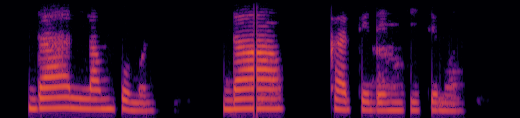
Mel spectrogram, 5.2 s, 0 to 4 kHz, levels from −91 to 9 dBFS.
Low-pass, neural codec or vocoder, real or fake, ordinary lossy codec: 3.6 kHz; none; real; Opus, 24 kbps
